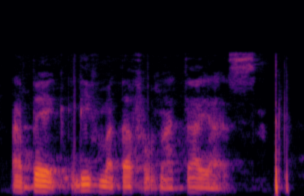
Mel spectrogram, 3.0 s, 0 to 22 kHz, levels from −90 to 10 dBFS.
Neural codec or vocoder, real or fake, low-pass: codec, 16 kHz, 4 kbps, FreqCodec, larger model; fake; 7.2 kHz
